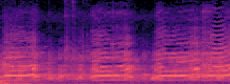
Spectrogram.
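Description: A hen clucks in a steady, busy stream of short, bright calls, fairly loud, with no voices or other sounds around it.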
